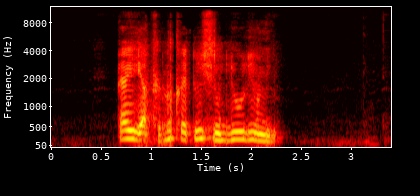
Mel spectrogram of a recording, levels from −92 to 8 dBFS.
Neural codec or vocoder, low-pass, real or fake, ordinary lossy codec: codec, 44.1 kHz, 1.7 kbps, Pupu-Codec; 10.8 kHz; fake; AAC, 48 kbps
